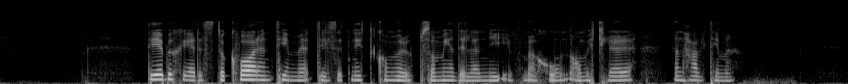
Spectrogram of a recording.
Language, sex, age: Swedish, female, 24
